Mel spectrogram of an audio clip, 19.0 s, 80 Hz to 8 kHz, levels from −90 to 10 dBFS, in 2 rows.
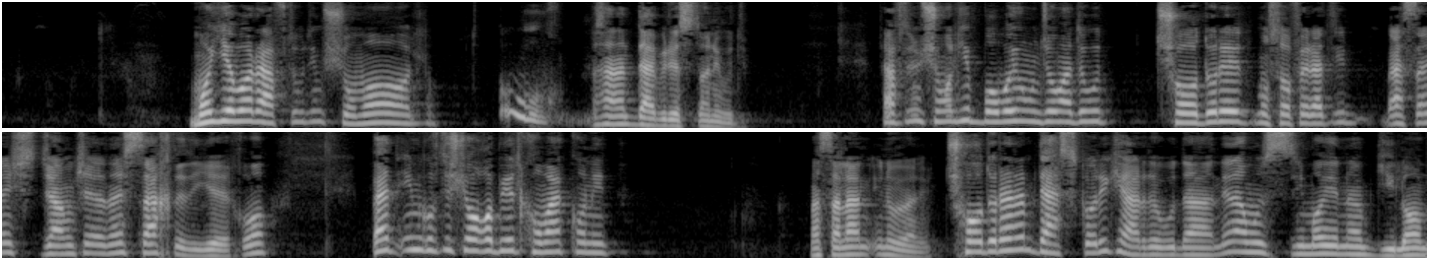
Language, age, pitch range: Persian, 30-49, 160-225 Hz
